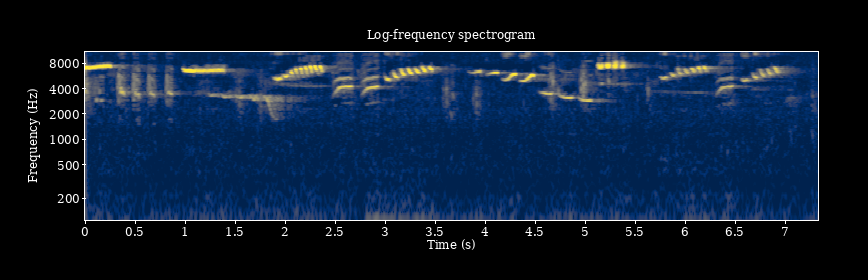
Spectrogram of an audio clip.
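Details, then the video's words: Scarlet minivet lure song: a fast run of high, thin whistled notes and short rising and falling slurs, with bright chattering phrases tumbling one after another over a quiet background. "Hồng hạnh mồi | Tiếng chim hồng hạnh mồi chuẩn | hồng hạnh hót"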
